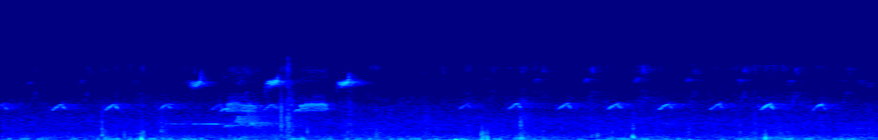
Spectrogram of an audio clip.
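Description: Faint outdoor garden ambience with a small bird repeating a short chirp about twice a second. A few higher chirps come in about two to three seconds in.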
